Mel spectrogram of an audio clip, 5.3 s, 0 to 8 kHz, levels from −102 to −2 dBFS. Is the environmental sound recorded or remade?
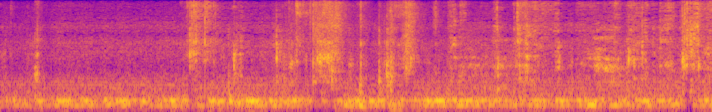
recorded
